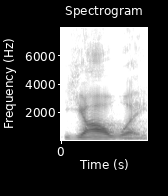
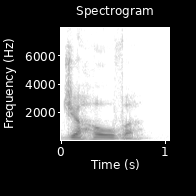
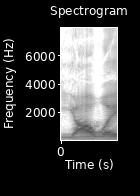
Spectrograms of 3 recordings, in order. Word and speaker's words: Yahweh: that's the Hebrew word Yahweh, sometimes pronounced Jehovah. I think Yahweh is, most scholars agree, the better pronunciation of that word.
